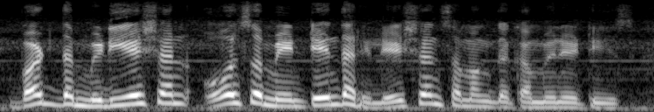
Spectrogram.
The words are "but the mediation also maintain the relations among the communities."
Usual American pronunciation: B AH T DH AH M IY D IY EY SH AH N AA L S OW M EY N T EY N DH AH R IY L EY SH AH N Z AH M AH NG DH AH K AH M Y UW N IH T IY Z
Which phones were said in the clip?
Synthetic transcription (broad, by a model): B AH T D AH M IY D IY EY SH AH N AA L S OW M EY N T EY N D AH R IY L EY SH AH N S AH M AH NG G AH K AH M Y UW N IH T IY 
